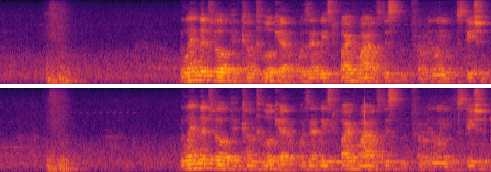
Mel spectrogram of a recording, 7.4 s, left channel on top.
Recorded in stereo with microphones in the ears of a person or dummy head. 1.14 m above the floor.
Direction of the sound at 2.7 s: 15° left (ahead or behind).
